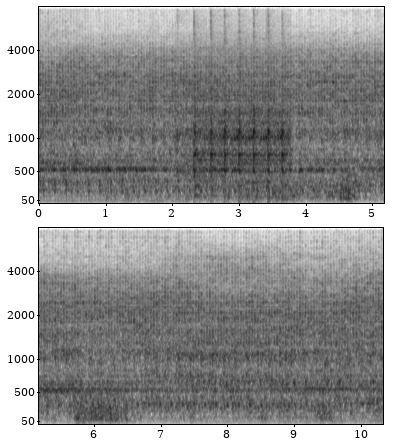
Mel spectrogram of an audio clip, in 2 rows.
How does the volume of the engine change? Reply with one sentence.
The volume of the engine stays about the same.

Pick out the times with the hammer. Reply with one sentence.
The hammer can be heard from 2.0 to 3.8 s.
